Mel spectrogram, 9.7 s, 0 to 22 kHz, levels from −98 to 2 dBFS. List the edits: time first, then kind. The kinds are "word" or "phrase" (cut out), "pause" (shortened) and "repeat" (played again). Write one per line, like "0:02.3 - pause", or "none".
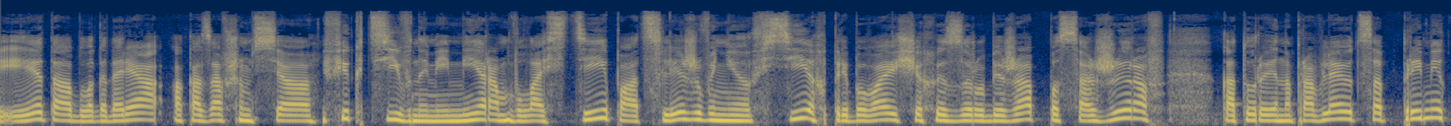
0:02.2 - word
